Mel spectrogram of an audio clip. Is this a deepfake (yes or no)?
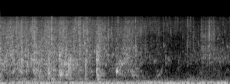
no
